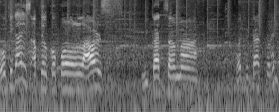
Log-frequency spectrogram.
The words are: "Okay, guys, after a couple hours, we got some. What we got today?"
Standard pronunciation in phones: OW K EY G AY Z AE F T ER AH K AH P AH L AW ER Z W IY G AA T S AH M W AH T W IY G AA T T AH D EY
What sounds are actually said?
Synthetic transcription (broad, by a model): OW K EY G AY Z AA P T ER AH K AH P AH L AW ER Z W IY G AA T S AH M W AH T W IY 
